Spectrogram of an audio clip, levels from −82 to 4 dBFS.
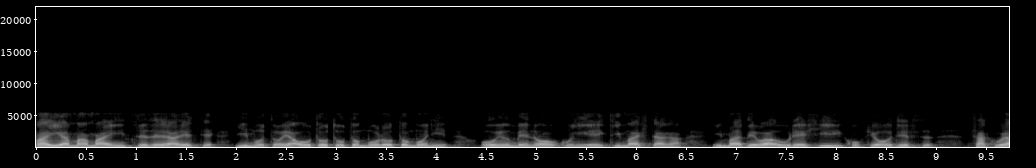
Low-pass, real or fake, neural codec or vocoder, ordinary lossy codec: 5.4 kHz; fake; codec, 16 kHz, 2 kbps, FunCodec, trained on LibriTTS, 25 frames a second; none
